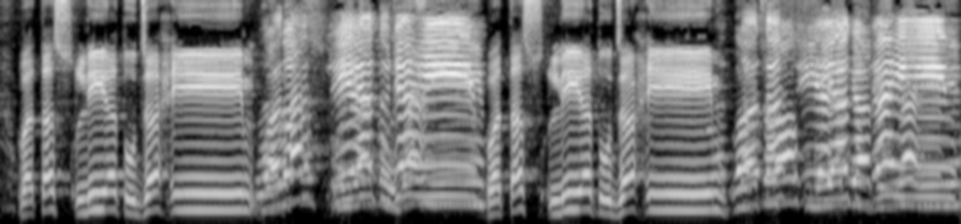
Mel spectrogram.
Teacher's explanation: تا کو باریک پڑھنا ہے اور صاد کو موٹا پڑھنا ہے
